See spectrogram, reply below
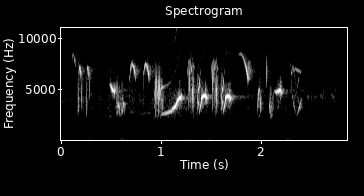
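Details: A Rock Bunting gives a quick, high jingling phrase of thin, varied notes, tumbling along for about two seconds against a quiet background, at a feeder in Crémenes, León, Spain, in March 2019.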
